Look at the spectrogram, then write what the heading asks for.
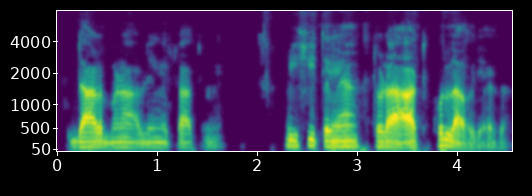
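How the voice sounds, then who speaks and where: A man's dry, close voice with no echo, fairly low in pitch and monotone, with flat intonation. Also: big swings in loudness. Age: 70s. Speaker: aid recipient, elderly villager. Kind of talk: interview answers.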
